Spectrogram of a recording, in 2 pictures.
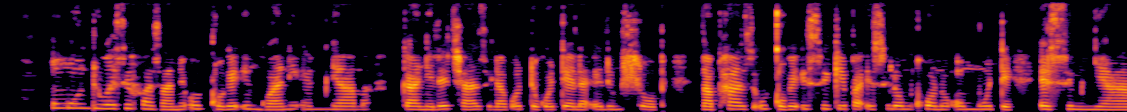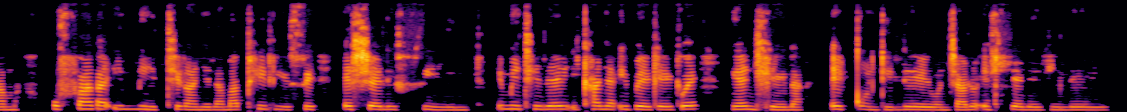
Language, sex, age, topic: North Ndebele, female, 18-24, health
